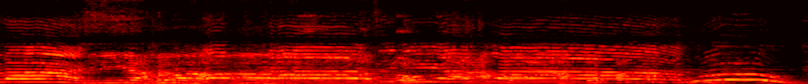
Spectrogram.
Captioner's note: cheers in Greek; all cheer in Greek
